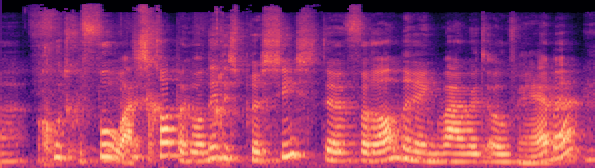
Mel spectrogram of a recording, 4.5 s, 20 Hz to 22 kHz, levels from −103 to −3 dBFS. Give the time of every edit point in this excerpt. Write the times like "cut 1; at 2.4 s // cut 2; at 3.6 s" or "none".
cut 1; at 1.0 s

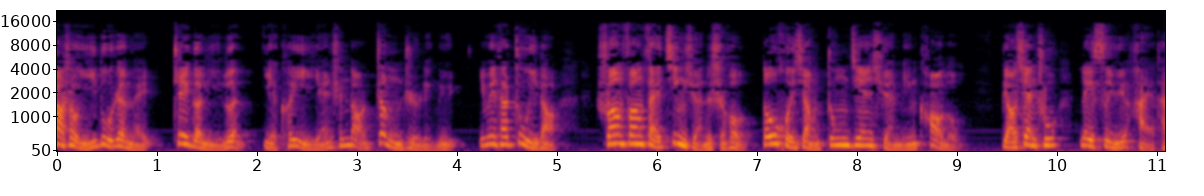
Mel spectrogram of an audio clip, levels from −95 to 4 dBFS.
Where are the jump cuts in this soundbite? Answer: cut 1; at 5.3 s

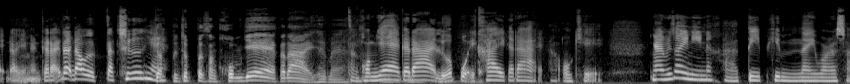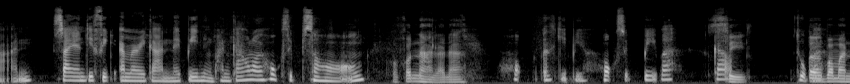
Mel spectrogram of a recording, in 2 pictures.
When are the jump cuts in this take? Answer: none

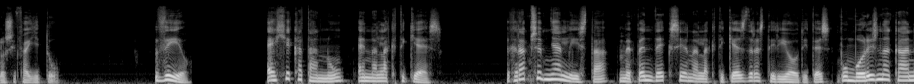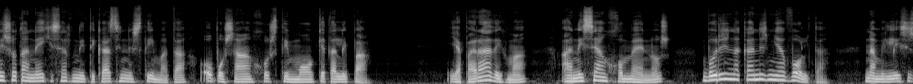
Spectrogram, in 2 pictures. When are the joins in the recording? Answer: cut 1; at 8.3 s

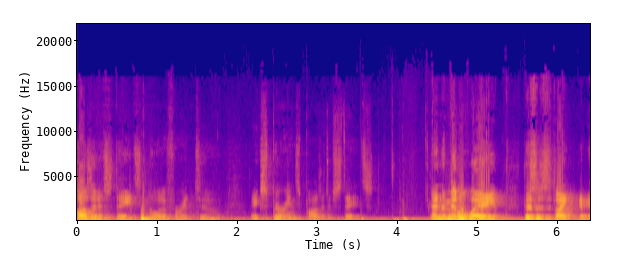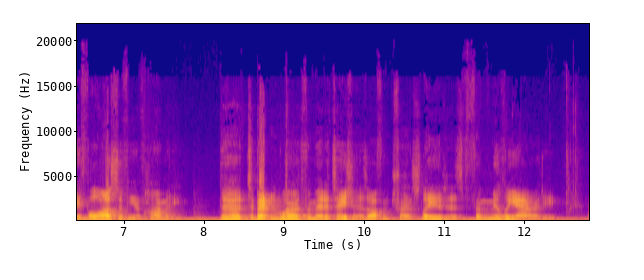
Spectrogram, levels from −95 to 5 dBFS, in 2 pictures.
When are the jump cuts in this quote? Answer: cut 1; at 6.3 s // cut 2; at 8.2 s

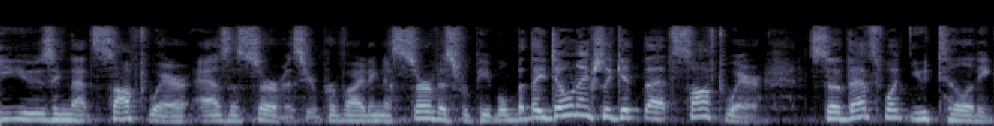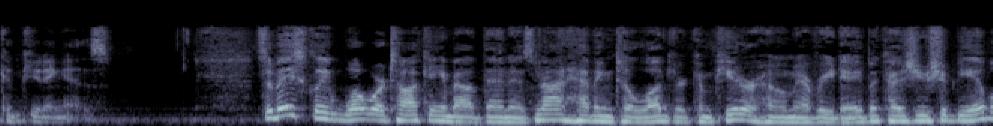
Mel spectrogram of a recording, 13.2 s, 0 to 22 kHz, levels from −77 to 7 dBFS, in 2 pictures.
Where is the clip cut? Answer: cut 1; at 5.3 s

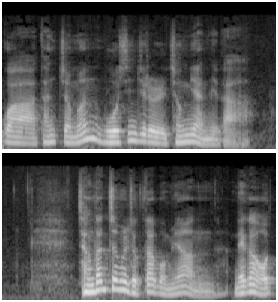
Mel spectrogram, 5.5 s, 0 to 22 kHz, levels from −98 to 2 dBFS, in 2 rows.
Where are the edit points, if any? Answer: cut 1; at 3.4 s

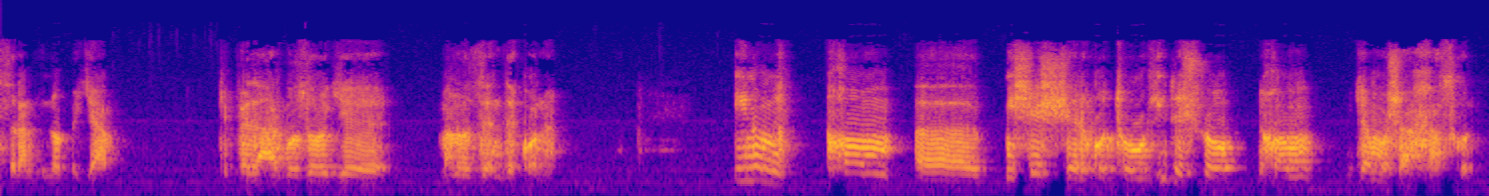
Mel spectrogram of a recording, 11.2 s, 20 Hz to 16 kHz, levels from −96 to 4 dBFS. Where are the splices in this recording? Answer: cut 1; at 7.5 s // cut 2; at 9.3 s

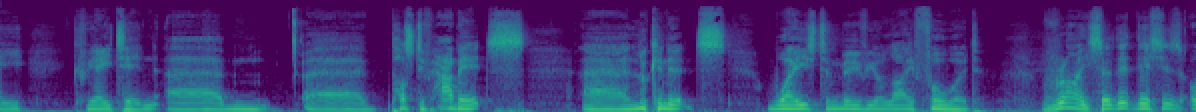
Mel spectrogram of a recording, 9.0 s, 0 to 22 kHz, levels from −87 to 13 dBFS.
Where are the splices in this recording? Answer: none

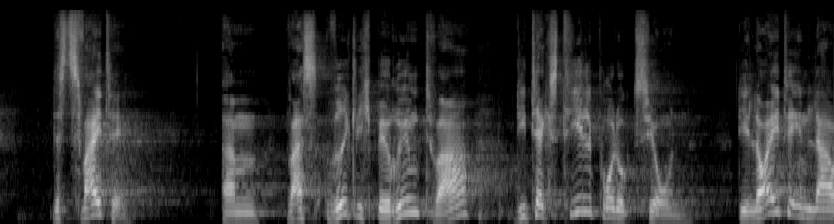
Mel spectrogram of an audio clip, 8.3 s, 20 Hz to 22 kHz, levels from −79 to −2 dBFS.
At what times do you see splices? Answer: none

